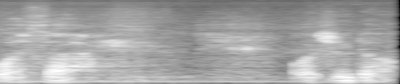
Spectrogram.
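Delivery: groggy, deep, hushed voice, almost whispered. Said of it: "sounding like [name] on the phone".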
